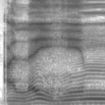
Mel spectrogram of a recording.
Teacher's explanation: Alaihim idhar safawi, mim sukun ketemu ha secara terpisah. Jadi mimnya betul-betul dibaca jelas di bibir gitu. Safawi itu bibir.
